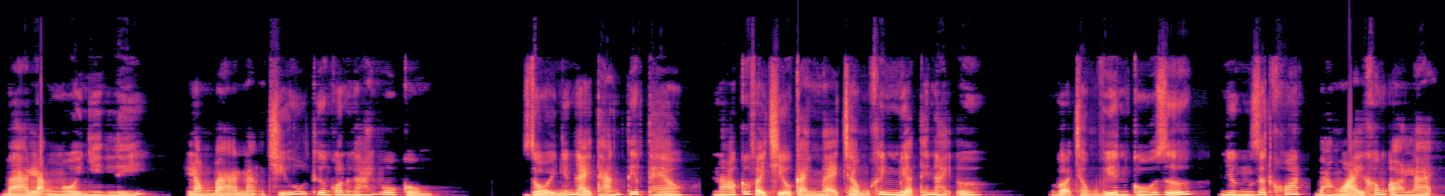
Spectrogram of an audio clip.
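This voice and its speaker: A woman narrating a family drama in a steady, measured storytelling voice. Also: lowish voice.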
